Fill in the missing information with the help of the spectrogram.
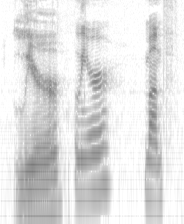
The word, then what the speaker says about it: Learmonth: Learmonth. Oh, like a year, like month and a year.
